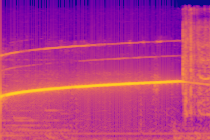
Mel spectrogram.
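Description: Police siren wail starting suddenly and rising steadily in pitch, turning to fall near the end, where a camera shutter clicks.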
